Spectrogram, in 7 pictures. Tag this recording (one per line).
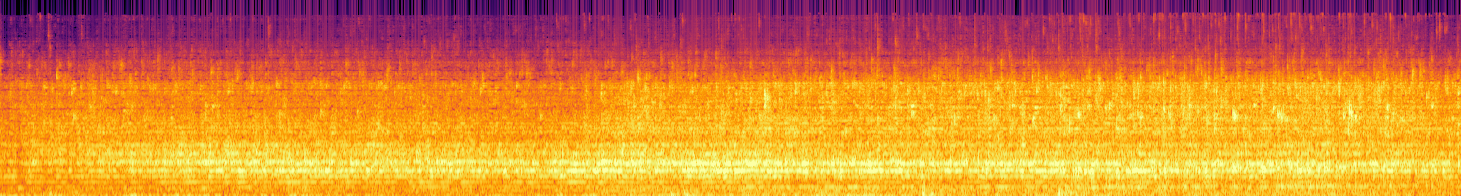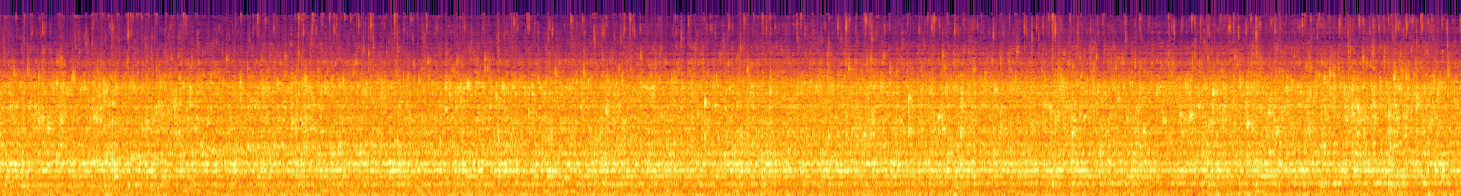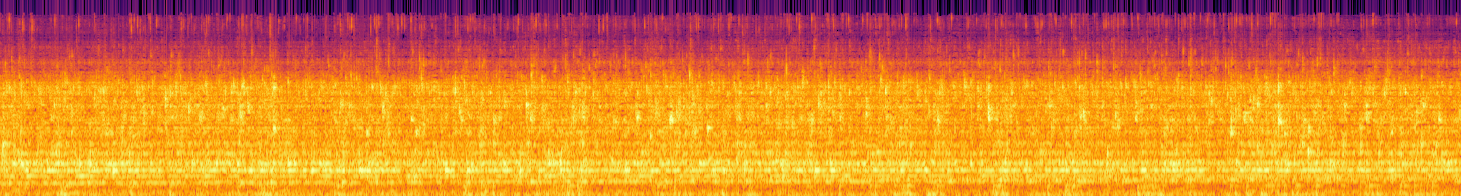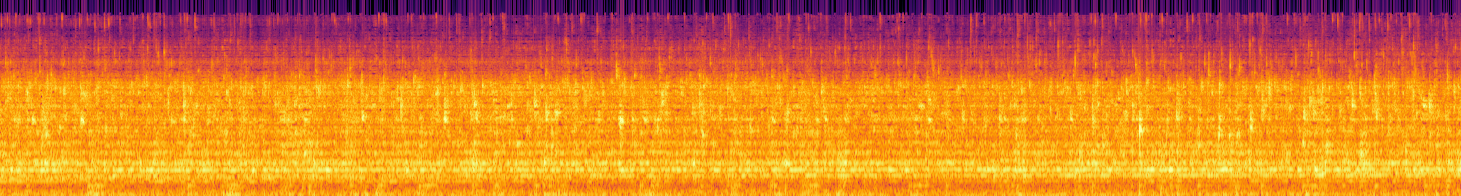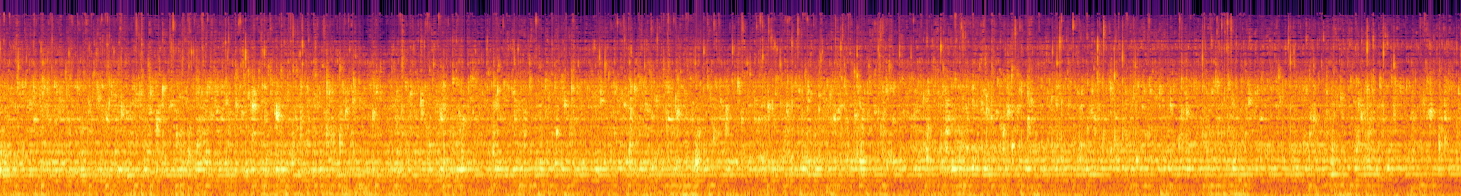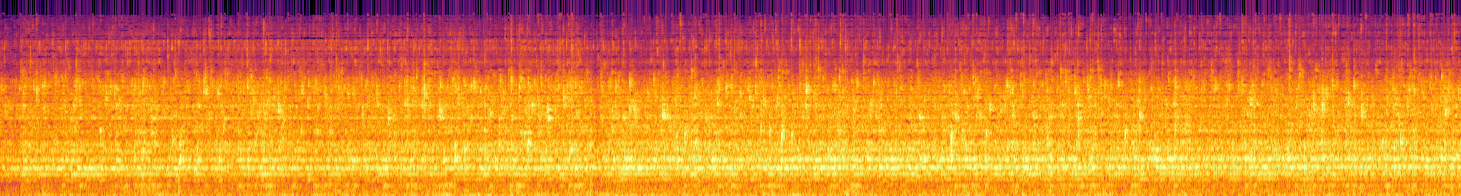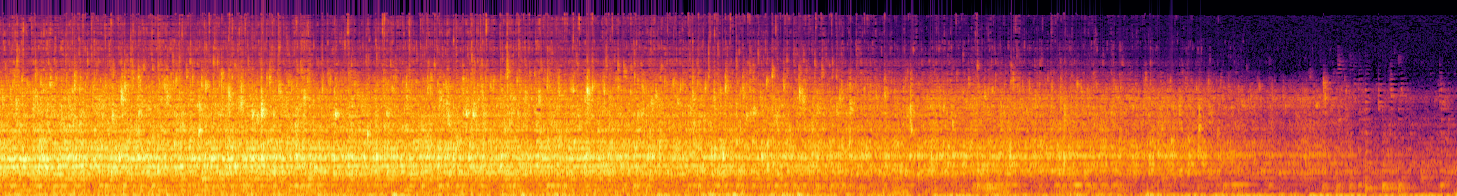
glug
drain
submerged
bubbles
bubble
hydrophone
underwater
gurgle
liquid
water
bubbling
